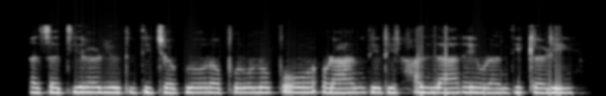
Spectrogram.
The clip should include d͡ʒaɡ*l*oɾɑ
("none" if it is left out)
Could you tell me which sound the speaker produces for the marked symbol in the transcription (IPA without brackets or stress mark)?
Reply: ɽ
